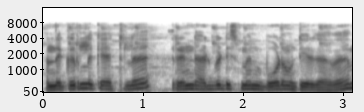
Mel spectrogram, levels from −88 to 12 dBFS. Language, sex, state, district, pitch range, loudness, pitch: Tamil, male, Tamil Nadu, Kanyakumari, 140-170 Hz, -13 LUFS, 155 Hz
